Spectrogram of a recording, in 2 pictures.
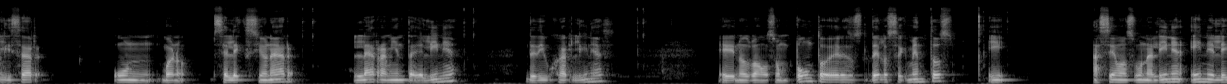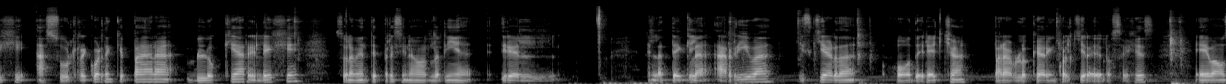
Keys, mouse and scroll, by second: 3.0 click, 4.6 click, 6.3 click, 9.3 click, 12.6 click, 13.7-14.7 middle drag, 15.2 Up, 19.5 Up, 20.3 Left, 22.8 Left, 23.9 Up.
